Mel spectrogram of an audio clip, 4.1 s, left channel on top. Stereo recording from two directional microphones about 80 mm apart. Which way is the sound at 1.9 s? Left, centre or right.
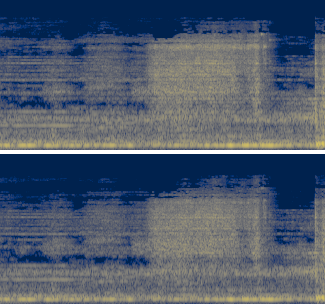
Left.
